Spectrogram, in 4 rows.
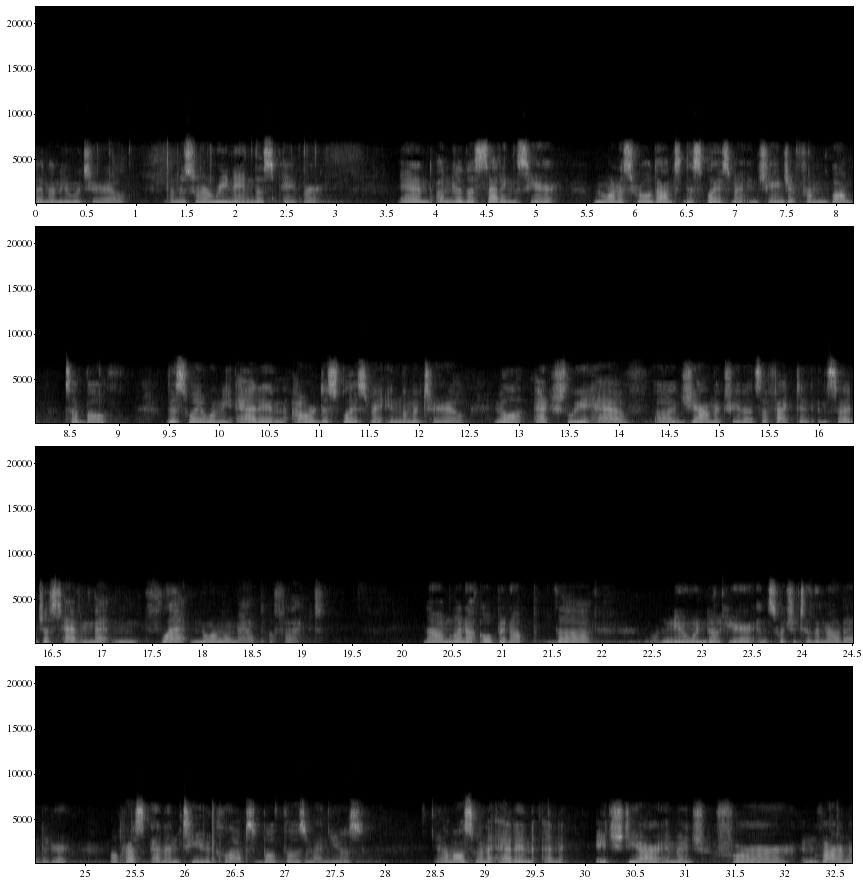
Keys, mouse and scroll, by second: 6.7 middle click, 6.8-9.8 drag, 21.0 click, 25.6 n, 26.4 t.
